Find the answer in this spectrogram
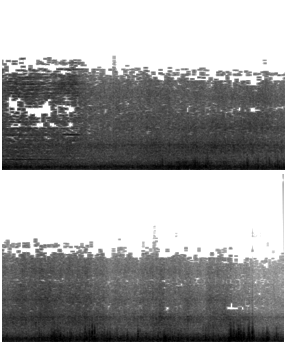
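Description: A freight train rolling past: a steady, noisy rumble and rush of the cars on the rails, with irregular scraping surges in the second half.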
